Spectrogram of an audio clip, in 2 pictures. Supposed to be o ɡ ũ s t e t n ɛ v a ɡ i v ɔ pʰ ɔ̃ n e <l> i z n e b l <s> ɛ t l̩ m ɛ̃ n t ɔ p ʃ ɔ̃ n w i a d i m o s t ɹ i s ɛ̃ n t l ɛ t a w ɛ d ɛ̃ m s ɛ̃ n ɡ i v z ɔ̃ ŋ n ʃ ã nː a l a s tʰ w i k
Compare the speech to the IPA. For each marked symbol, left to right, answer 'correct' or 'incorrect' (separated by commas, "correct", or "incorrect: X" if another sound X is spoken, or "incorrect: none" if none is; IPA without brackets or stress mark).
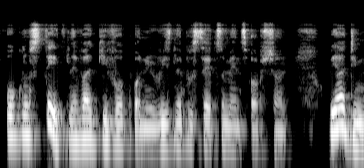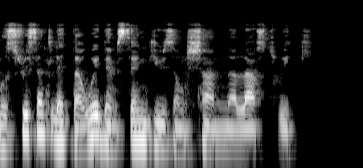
incorrect: ɹ, correct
